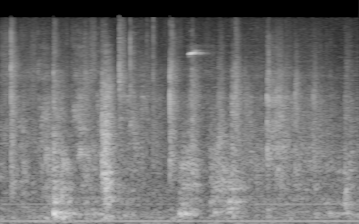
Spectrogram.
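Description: Irregular knocks and scrapes of a hand tool striking and prying at a plaster self-portrait figure, several sharp knocks a second.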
